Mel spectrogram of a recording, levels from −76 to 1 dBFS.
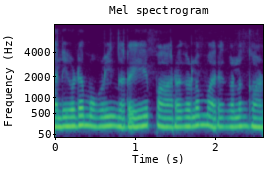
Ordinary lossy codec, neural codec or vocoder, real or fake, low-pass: none; vocoder, 44.1 kHz, 128 mel bands every 256 samples, BigVGAN v2; fake; 7.2 kHz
